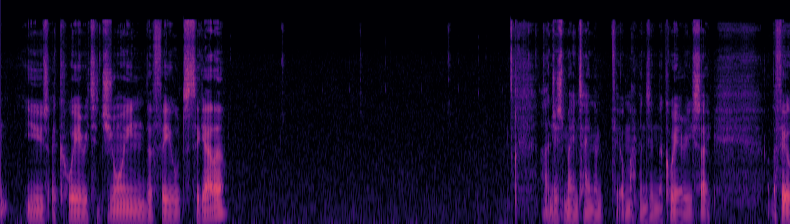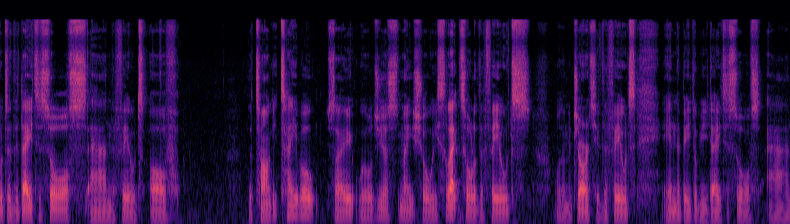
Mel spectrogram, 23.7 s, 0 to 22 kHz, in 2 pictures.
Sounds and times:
Speech: 0:00.0 - 0:03.4, 0:08.1 - 0:10.7, 0:11.6 - 0:14.6, 0:15.6 - 0:23.7
Inside, small room: 0:00.0 - 0:23.7
Clicking: 0:04.2 - 0:05.9.

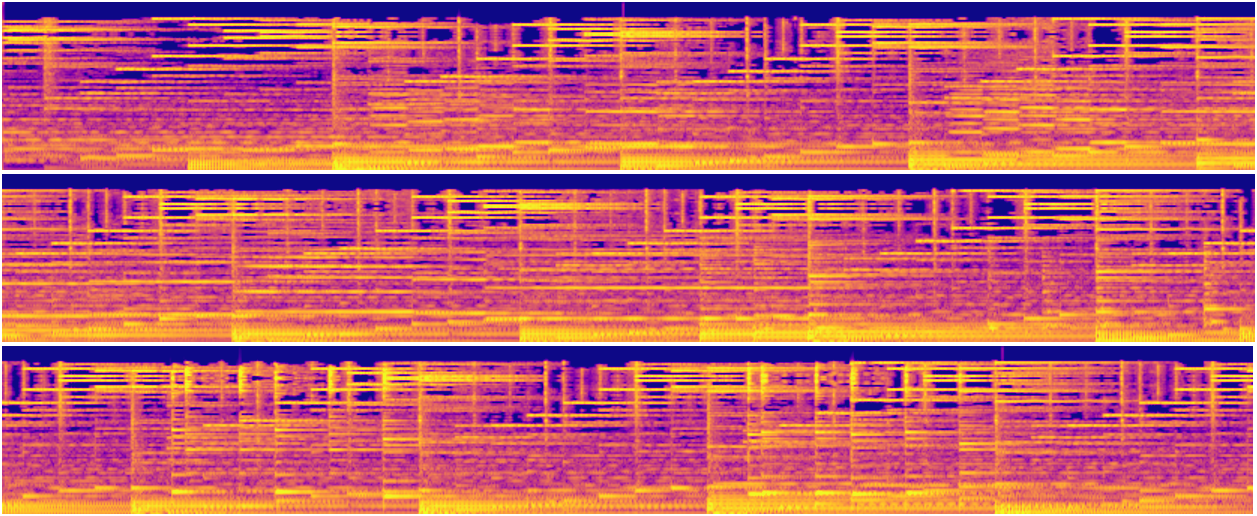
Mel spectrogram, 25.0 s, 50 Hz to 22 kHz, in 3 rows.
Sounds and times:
Music: 0:00.0 - 0:25.0.

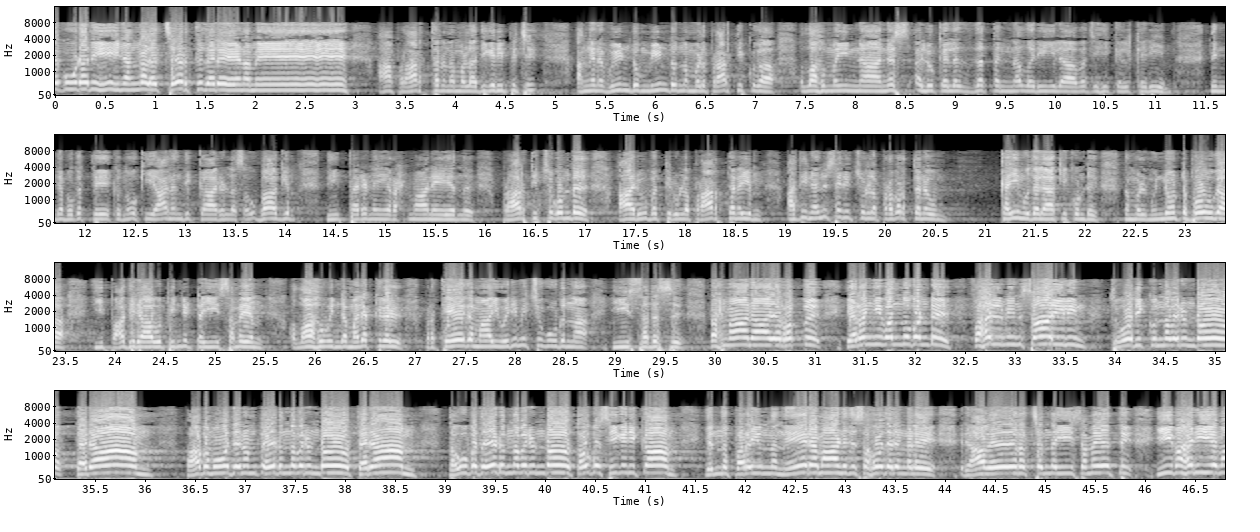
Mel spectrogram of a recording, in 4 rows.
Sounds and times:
Male speech, man speaking: 0:00.0 - 0:20.6, 0:21.2 - 0:46.8
Narration, monologue: 0:00.0 - 0:46.8.

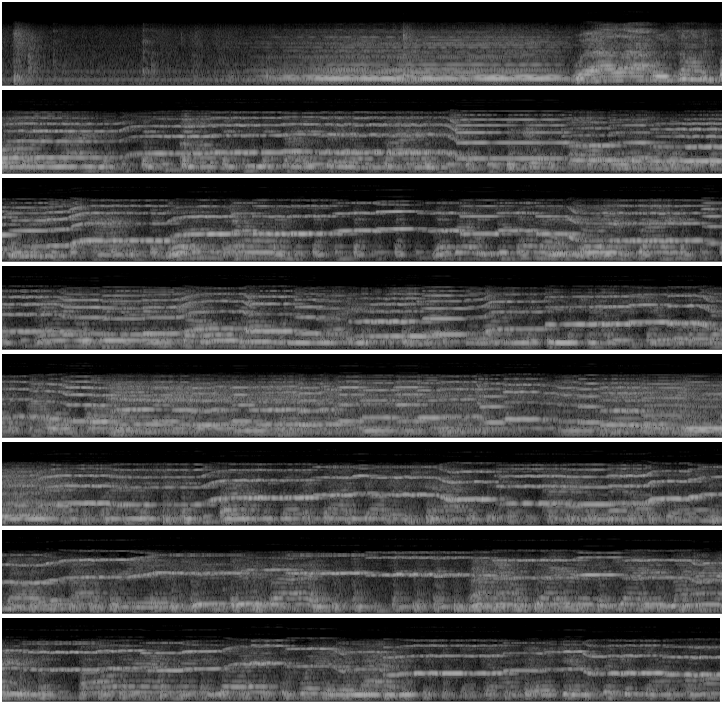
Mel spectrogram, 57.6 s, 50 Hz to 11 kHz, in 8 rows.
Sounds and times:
Violin, fiddle: 0:02.5 - 0:57.5.

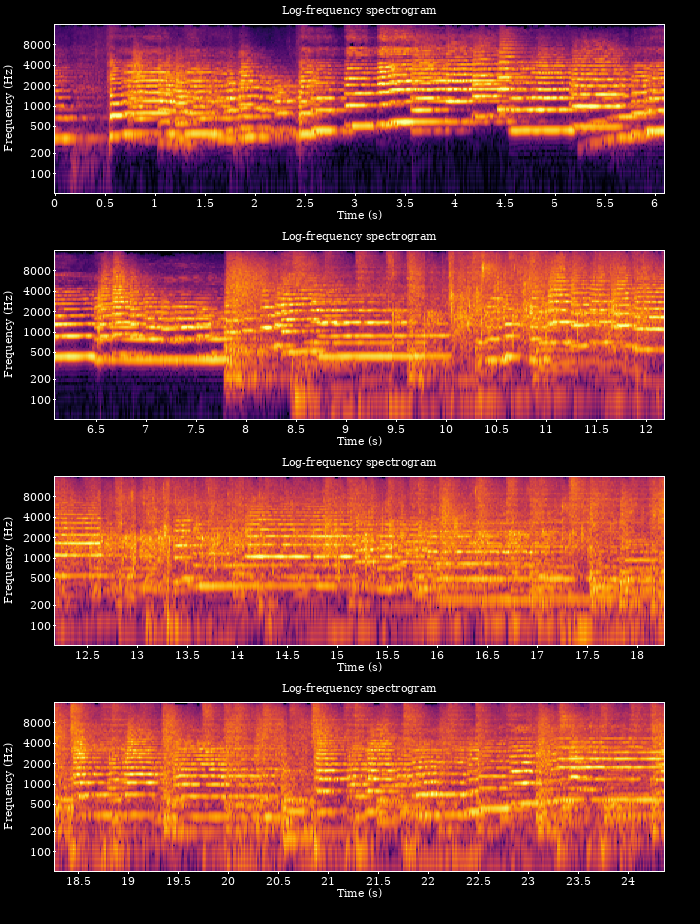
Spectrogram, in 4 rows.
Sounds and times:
Jazz: 0:00.0 - 0:24.3
Orchestra: 0:00.0 - 0:24.3
Piano: 0:00.0 - 0:24.3
Saxophone: 0:00.0 - 0:24.3
Trumpet: 0:00.0 - 0:24.3
Drum kit: 0:00.1 - 0:24.3
Drum: 0:07.7 - 0:24.3.

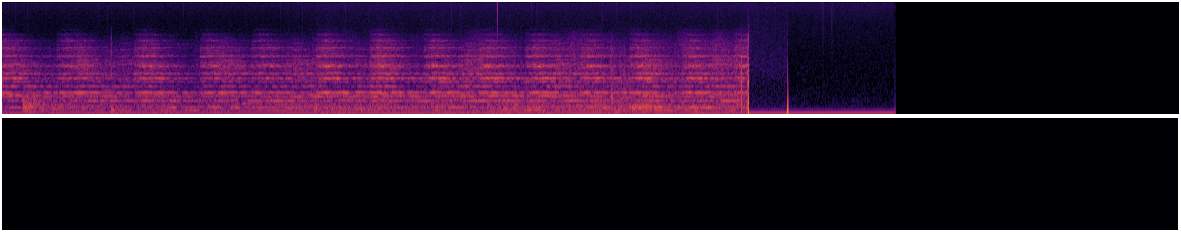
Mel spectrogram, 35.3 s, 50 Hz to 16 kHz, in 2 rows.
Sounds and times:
Bell: 0:00.0 - 0:11.2.

